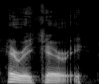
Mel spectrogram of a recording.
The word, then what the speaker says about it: harakiri: The Japanese samurai practice of committing suicide by harakiri is famous. Americans pronounce this harikiri.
